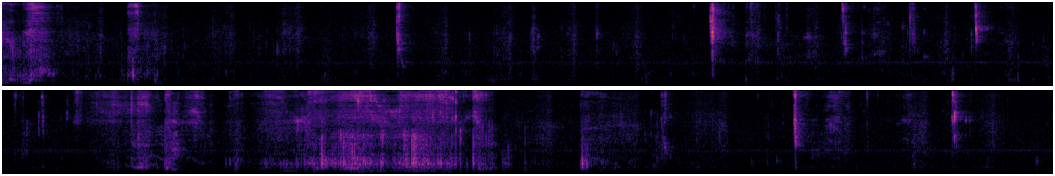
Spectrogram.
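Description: Watermelon being bitten and chewed close to the microphone: faint wet mouth clicks scattered throughout, with a louder stretch of juicy biting and chewing about nine to eleven seconds in.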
